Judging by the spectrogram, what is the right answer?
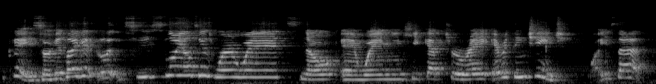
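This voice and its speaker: A woman's voice: high voice, animated, unhurried, pushed and bright. A woman co-hosting a casual fan podcast and reading quotes aloud, chatty and full of "uh" fillers. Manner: chatty, with light laughs and "uh" fillers. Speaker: podcast co-host. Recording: echoey room, distant from the mic.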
